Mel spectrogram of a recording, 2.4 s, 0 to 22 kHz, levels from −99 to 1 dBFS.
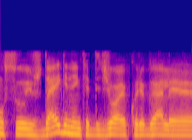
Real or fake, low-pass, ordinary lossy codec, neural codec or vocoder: real; 5.4 kHz; AAC, 32 kbps; none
